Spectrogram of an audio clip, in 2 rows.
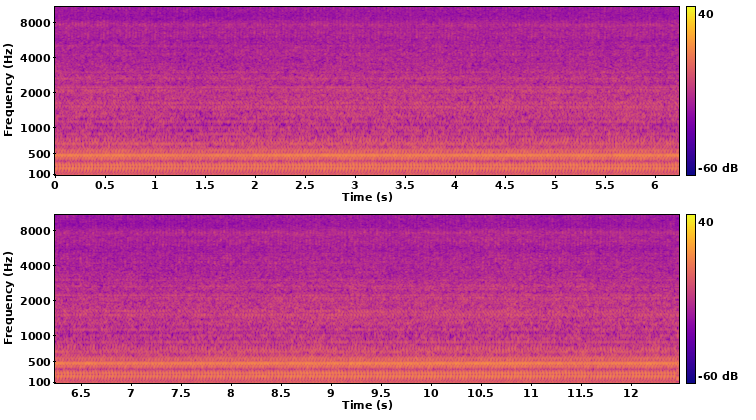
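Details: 1964 Lincoln Weldanpower 150 AC welder/generator (year guessed) at high rpm after a new coil, condenser, plug, plug wire, fuel line and filter, and reset points. The magnet had been rubbing the coil. Steady even roar, no misses, knocks or surging. Runs strong and healthy.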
